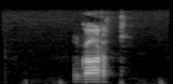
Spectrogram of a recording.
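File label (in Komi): "горт", Komi, male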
